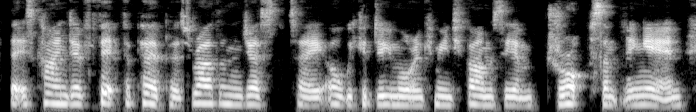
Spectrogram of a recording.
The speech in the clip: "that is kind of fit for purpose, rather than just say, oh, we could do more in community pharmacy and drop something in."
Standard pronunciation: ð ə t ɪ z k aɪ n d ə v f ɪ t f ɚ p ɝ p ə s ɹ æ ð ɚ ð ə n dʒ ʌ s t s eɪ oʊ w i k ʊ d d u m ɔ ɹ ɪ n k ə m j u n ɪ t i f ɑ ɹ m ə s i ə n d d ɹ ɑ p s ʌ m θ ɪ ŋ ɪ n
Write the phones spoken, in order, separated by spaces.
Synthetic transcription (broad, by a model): ð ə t ɪ z k aɪ n d ə v f ɪ t f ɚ p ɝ p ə s ɹ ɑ ð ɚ ð ə n dʒ ʌ s t s eɪ oʊ w i k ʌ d d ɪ m ɔ ɹ ɪ n k ə m j u n ɪ t i f ɑ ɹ m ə s i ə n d d ɹ ɑ p s ʌ m θ ɪ ŋ ɪ n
